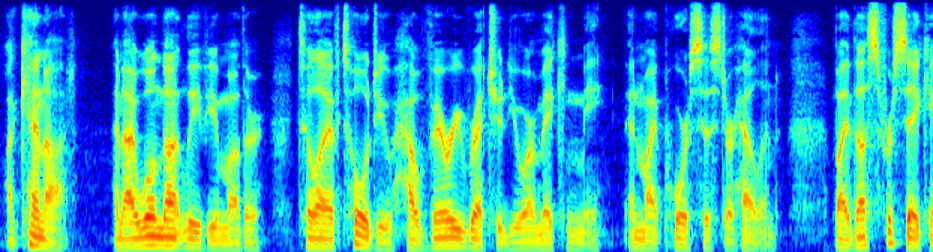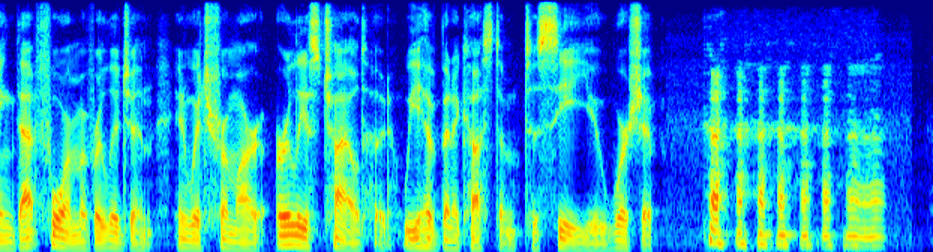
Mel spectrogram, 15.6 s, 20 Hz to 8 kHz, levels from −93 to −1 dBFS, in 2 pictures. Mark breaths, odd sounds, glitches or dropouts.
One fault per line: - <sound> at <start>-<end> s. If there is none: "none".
- laugh at 13.6-15.2 s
